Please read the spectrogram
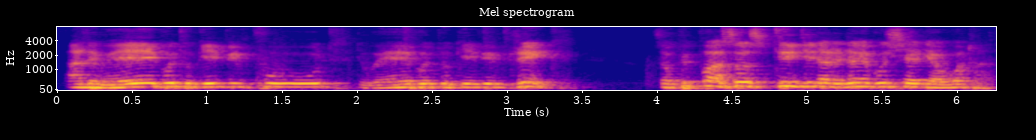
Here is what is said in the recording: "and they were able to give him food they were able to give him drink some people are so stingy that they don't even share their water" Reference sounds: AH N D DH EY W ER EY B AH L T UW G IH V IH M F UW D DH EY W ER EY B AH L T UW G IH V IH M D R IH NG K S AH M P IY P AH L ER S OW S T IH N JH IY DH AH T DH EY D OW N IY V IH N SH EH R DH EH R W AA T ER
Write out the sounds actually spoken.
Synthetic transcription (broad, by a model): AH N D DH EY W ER EY B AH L T UW G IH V IH M F UW D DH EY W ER EY B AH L T UW G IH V IH M D R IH NG K S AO P IY P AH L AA S OW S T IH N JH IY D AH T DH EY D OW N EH B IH L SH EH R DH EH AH W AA T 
